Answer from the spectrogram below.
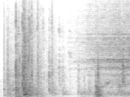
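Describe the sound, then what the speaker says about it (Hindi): Banging on a door in a tense crime-drama scene, with two rough bursts of thumping about half a second apart, close and fairly loud. "दरवाजा खोलो, अंजलि दरवाजा खोलो।"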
